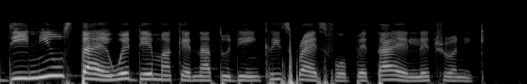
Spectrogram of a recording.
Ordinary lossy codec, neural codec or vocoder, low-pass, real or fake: none; none; 7.2 kHz; real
